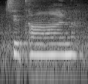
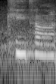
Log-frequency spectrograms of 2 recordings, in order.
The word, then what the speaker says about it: chiton: on this, but it's like a chiton, chiton. It has like different pronunciations, chiton, chiton, that kind of thing, but it's a it's a undertunic.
